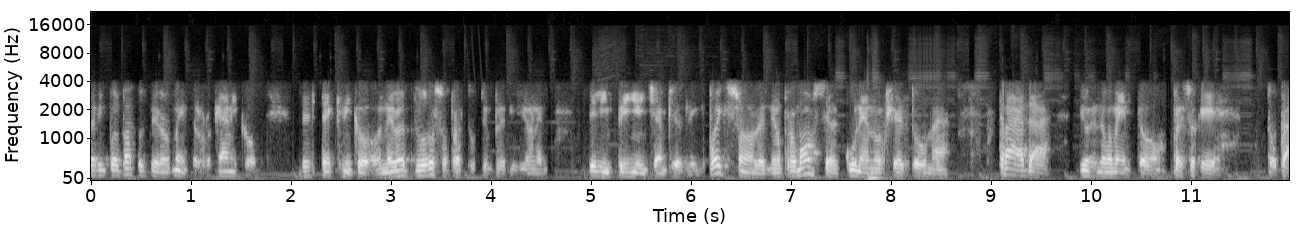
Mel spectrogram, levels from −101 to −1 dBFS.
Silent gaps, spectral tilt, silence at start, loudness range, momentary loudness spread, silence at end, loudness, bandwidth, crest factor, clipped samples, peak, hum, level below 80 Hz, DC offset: none; -7 dB/octave; 0 s; 2 LU; 12 LU; 0 s; -20 LUFS; 9.8 kHz; 16 dB; under 0.1%; -4 dBFS; none; -46 dBFS; under 0.1%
